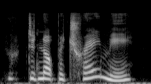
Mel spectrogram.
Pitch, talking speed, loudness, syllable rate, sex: 255 Hz, 200 wpm, -17 LUFS, 5.0 syllables/s, female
